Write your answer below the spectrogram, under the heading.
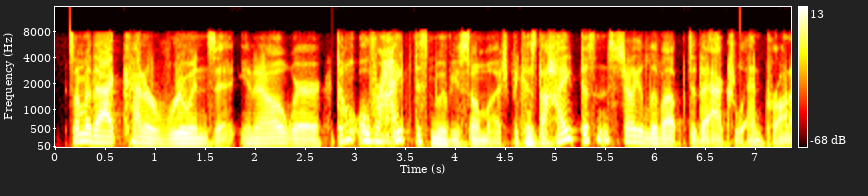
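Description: This is a normal speaking voice whose pitch varies in an ordinary way. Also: man. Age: 30s. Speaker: film reviewer. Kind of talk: casual chat.

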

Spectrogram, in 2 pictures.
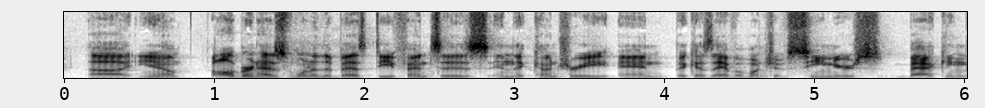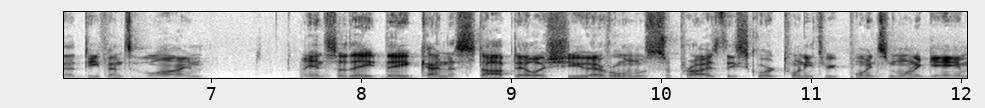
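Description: A man with a Southern US accent talks at a fairly quick pace in a bright, sharp tone with fairly even intonation, recorded very cleanly against a silent background. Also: medium pitch for a man. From Alabama, US South. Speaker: paramedic. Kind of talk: casual chat.

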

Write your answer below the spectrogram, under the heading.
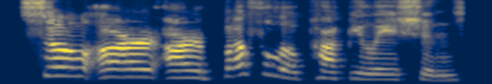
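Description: Raised and projected, a woman's high-pitched voice with a bright, sharp tone moves at a very slow pace in a dry, close sound with no echo. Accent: American. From Texas. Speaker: buffalo rancher and nonprofit founder. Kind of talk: interview.

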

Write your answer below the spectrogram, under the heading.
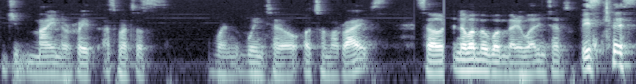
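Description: A man's very deep, low voice, somewhat breathy, at a fairly quick pace against a quiet background. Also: ordinary pitch variation. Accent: Spanish. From Spain, Navarra (Pamplona). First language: Spanish. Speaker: bookseller. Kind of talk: casual interview. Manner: halting.

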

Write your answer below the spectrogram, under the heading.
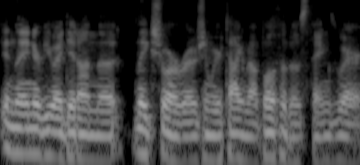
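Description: This man's voice is very deep and low, delivered in a monotone with flat intonation. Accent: American. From US South, North Carolina. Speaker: podcast host, geologist. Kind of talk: interview. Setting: university office.

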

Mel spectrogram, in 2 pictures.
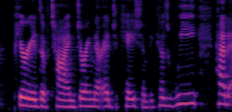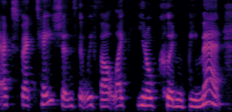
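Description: A woman with a Midwestern accent at a fairly quick pace, on a very clean recording with a silent background. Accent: General American (Midwest). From US Midwest (Iowa). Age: 50s. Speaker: speech language pathologist and podcast host. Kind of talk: casual chat. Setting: home recording studio.

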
